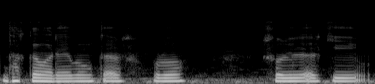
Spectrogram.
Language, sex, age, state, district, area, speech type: Bengali, male, 18-30, West Bengal, Murshidabad, urban, spontaneous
